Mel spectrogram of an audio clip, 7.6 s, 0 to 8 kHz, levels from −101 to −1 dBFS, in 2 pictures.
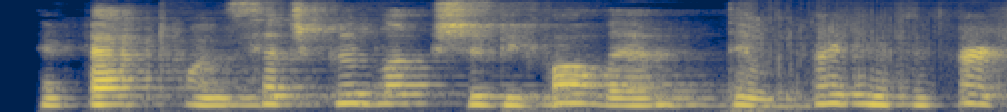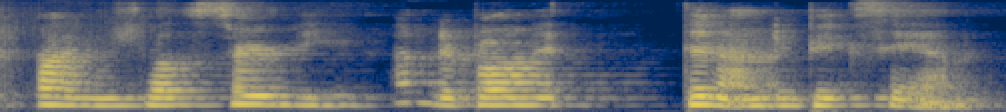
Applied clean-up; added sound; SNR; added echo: neural mask model DeepFilterNet 3.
